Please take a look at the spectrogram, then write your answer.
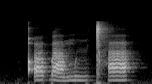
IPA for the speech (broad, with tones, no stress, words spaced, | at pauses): qʼɵ˧ɓa˨ mɨː˧ǀʰa˦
